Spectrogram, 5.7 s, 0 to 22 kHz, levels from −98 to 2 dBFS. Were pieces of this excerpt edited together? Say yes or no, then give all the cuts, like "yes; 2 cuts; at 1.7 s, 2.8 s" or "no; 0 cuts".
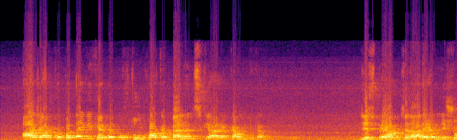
no; 0 cuts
